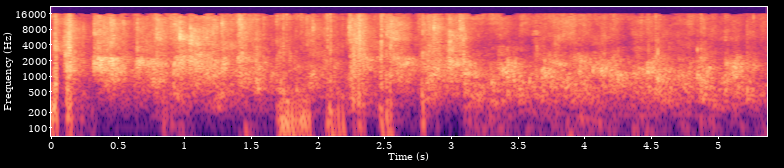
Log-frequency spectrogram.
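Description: A crowd applauds steadily for several seconds, a dense wash of many hands clapping at once with a few louder individual claps standing out early on.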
